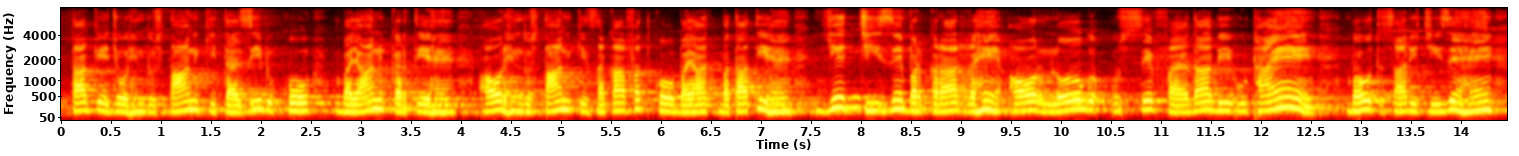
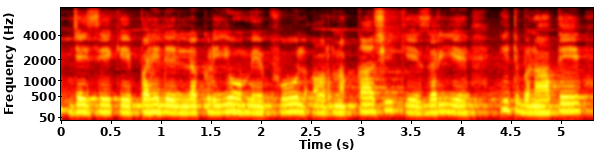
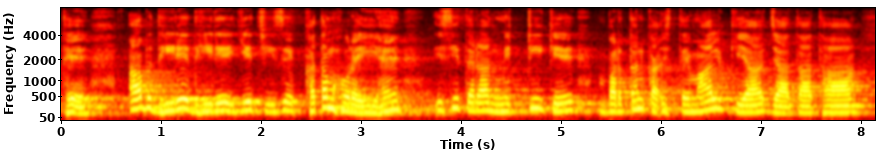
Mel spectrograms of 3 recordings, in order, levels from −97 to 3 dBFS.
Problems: constant background noise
